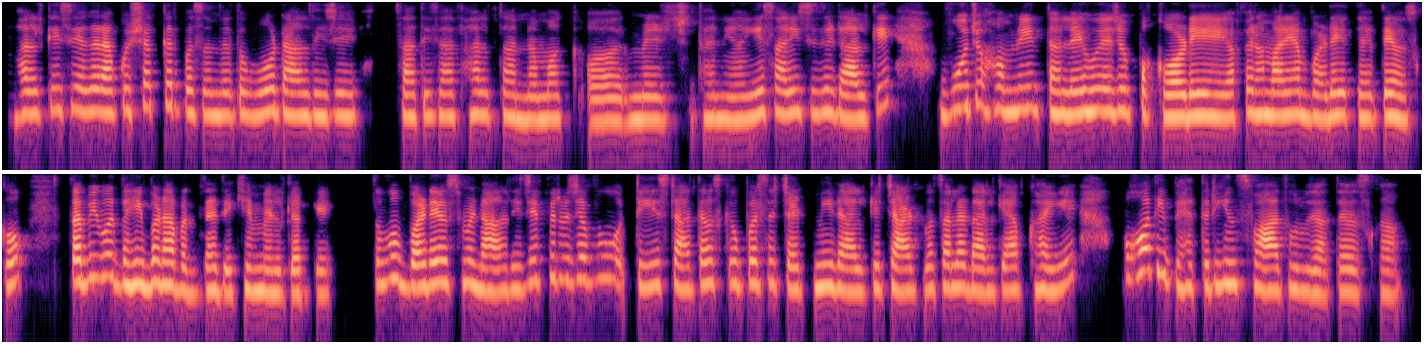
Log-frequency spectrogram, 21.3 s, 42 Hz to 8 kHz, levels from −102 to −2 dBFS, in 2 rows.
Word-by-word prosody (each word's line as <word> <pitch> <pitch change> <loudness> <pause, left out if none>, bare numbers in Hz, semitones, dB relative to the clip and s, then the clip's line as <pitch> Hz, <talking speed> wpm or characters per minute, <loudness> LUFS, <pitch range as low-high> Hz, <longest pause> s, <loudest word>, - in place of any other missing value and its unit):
हल्के 245 +2 -2
से 270 0 -5
अगर 260 0 +1
आपको 250 +2 +3
शक्कर 300 0 -2
पसंद 235 -2 -2
है 230 - -3
तो 240 - -2
वो 235 +3 0
डाल 230 -1 +2
दीजिए। 230 0 -2 0.3
साथ 225 -1 +1
ही 225 - -3
साथ 230 0 -3
हल्का 230 -1 -2
नमक 210 +1 -2
और 195 0 -1
मिर्च, 205 0 -3
धनिया 210 -1 -1
ये 225 +4 +1
सारी 250 0 +1
चीज़ें 250 0 -3
डाल 215 -1 +4
के 295 - +2 0.5
वो 290 +2 0
जो 320 - -1
हमने 275 0 0
तले 245 -1 +3
हुए 265 0 +3
जो 260 0 0
पकौड़े 225 -1 +5
या 225 -1 +3
फ़िर 245 +2 -2
हमारे 235 -1 +4
यहाँ 240 -1 +2
बड़े 225 +1 +1
कहते 220 0 -1
हैं 225 - +4
उसको 240 +5 0 0.4
तभी 275 +3 +6
वो 325 +1 0
दही 255 0 +4
बड़ा 255 -1 +6
बनता 210 -2 -2
है 215 - +2
देखिए 200 +2 -2
मिलकर 195 -1 -1
के 190 -1 -4 0.4
तो 255 - -1
वो 310 - +3
बड़े 245 +3 +6
उसमें 265 0 -1
डाल 210 0 +3
दीजिए। 220 +5 -3
फ़िर 310 -1 -3
वो 290 - -4
जब 295 0 -3
वो 305 -1 -4
टेस्ट 245 +2 -3
आता 225 +2 +1
है - - +2
उसके 260 0 -6
ऊपर 260 +1 0
से 260 +1 -6
चटनी 230 0 -1
डाल 205 -3 +1
के, 230 - -1
चाट 210 -2 +1
मसाला 230 +1 0
डाल 205 -2 +1
के 215 - -4
आप 220 0 0
खाइए 220 +6 -2 0.4
बहुत 370 +6 +5
ही 360 - 0
बेहतरीन 240 +3 -1
स्वाद 215 -2 +5
हो 215 -2 -3
जाता 190 +2 -3
है 200 - 0
उसका। 190 -1 -8
230 Hz, 230 wpm, -21 LUFS, 215-255 Hz, 0.5 s, तभी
